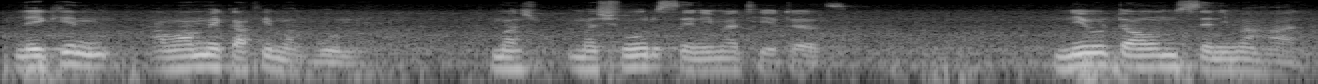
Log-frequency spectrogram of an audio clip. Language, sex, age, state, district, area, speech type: Urdu, male, 30-45, Uttar Pradesh, Azamgarh, rural, spontaneous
